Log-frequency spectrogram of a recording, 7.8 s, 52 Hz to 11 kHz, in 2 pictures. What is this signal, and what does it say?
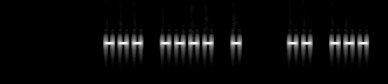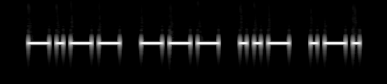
Morse code, heard as a keyed tone, about 17 wpm, 700 Hz. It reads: SHE IS YOUR
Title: Sentences from Top 1600 Words 17wpm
